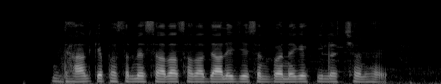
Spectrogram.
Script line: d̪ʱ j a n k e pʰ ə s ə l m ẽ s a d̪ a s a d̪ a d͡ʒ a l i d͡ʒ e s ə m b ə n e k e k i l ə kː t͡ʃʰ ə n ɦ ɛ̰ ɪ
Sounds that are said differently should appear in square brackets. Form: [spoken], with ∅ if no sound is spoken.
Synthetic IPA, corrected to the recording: d̪ʱ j a n k e pʰ ə s ə l m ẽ s a d̪ a s a d̪ a d͡ʒ a l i d͡ʒ e s ə [n] b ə n e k e k i l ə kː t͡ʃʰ ə n ɦ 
